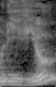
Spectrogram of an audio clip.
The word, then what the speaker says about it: Livio: Alors, dans ce cas-là, 2 I dans le prénom Livio. Le premier I est réellement une voyelle, li, on entend bien le I.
